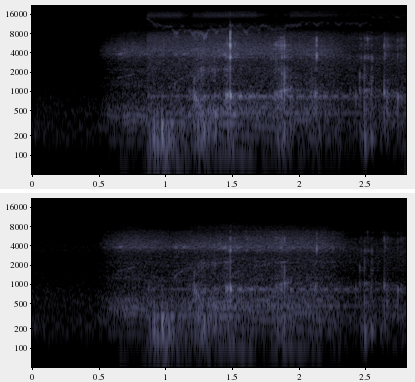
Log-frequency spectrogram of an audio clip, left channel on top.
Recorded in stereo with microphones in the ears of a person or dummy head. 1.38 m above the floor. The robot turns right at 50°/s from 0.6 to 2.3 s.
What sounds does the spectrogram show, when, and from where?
0.9 s chewing: 60° left (ahead or behind), 0.6 m; by 2.8 s 45° left (ahead or behind), 0.6 m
